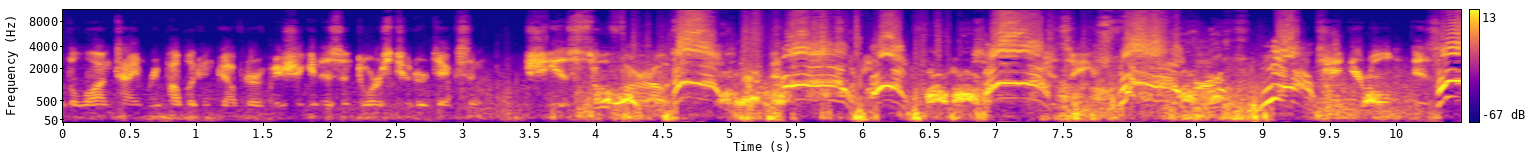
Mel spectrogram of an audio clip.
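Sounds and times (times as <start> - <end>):
speech: 0.1 - 10.4
raised shouting human voices: 4.1 - 9.4, 10.3 - 10.4
dog barking: 4.2 - 7.4, 8.0 - 8.8, 9.7 - 10.0.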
